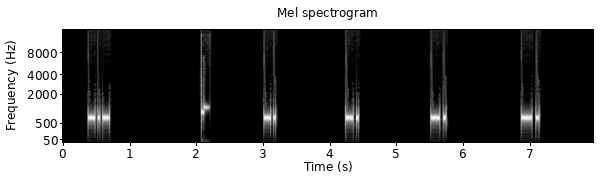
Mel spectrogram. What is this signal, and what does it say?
Morse code, heard as a keyed tone, about 31 wpm, spaced as for 7 wpm, 700 Hz. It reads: K NNNN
